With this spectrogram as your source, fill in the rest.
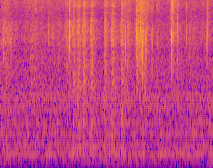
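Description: Paper packets rustle and tap on a counter.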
